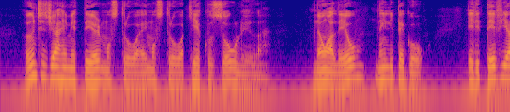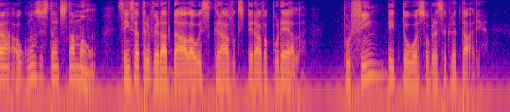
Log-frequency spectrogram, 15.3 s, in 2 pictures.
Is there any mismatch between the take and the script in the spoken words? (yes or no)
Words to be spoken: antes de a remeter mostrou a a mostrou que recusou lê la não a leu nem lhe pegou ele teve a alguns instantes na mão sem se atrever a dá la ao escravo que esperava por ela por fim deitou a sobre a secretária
no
